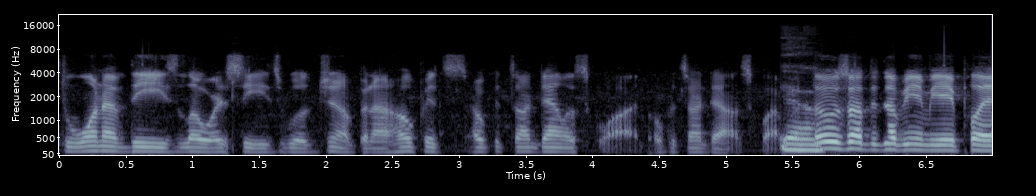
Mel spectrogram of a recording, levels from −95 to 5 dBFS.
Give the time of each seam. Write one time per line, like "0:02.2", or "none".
0:04.4

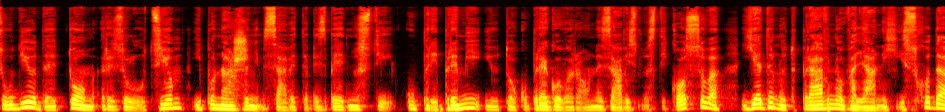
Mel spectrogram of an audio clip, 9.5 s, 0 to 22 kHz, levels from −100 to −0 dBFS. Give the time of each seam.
0:01.9
0:07.3

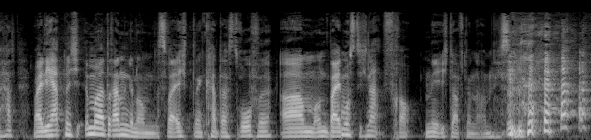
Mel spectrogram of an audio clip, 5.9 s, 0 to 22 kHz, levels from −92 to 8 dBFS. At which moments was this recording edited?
0:02.8
0:03.4

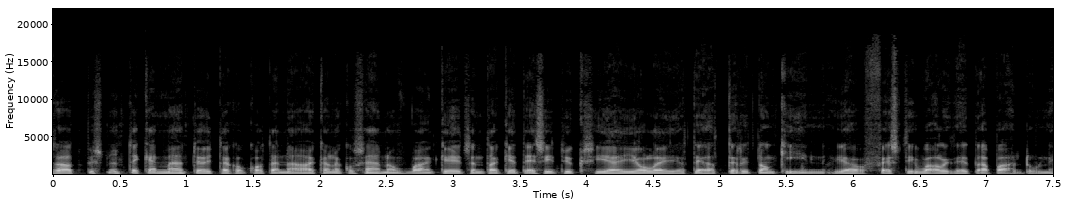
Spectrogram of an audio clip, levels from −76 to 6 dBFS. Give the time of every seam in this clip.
0:03.1
0:05.8

